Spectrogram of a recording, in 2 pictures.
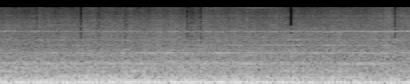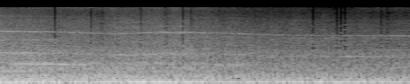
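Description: A diesel locomotive engine rumbles loudly as it passes close by and fades.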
